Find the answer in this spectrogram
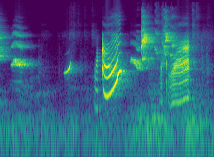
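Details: Hand-tame pet ring-necked parakeet vocalizing: a few soft short notes, then loud harsh, harmonic squawks with sweeping falling and rising pitch, ending in a raspy chattering burst.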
